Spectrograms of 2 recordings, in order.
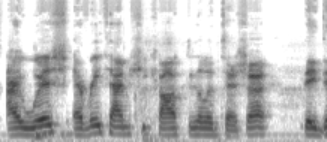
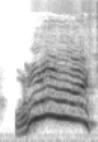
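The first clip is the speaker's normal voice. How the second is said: very high, crazy-person squeal; mock frantic. Co-host imitating Jessica running about, frantic mock squeal. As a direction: squeal it in hammed-up disbelief. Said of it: "like a crazy person".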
